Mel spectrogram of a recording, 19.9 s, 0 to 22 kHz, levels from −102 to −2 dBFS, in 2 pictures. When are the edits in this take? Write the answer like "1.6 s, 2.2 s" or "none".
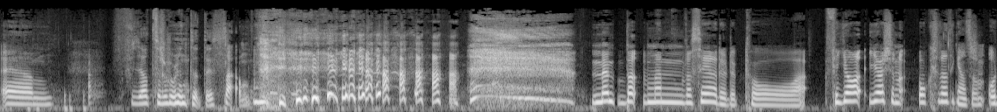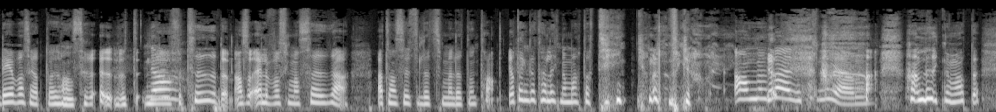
6.1 s

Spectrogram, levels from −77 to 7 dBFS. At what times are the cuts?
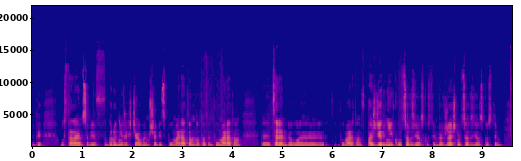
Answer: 1.8 s, 7.4 s

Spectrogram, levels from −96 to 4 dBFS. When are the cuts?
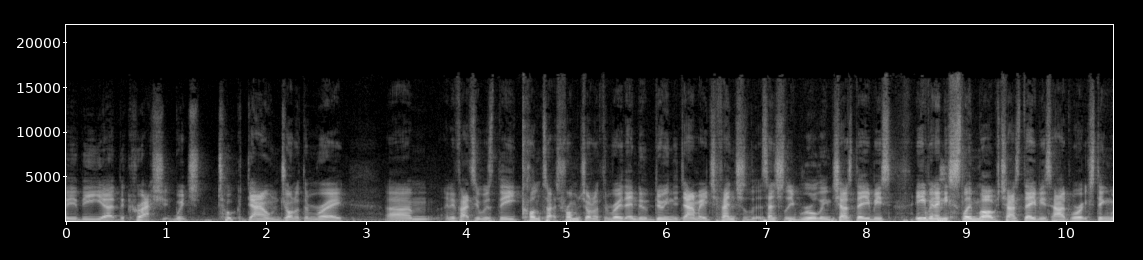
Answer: none

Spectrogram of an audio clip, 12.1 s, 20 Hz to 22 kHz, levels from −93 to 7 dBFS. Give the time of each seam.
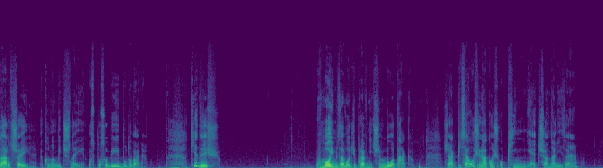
3.8 s

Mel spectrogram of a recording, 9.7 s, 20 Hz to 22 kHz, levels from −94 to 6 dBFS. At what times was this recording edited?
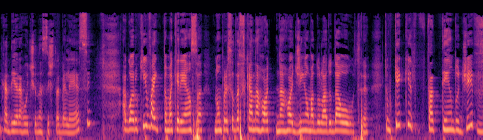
3.2 s, 7.6 s

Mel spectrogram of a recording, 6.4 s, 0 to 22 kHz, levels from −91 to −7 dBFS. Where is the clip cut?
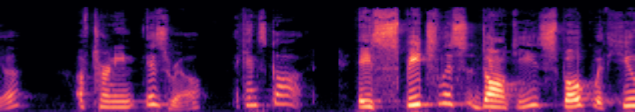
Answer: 3.4 s

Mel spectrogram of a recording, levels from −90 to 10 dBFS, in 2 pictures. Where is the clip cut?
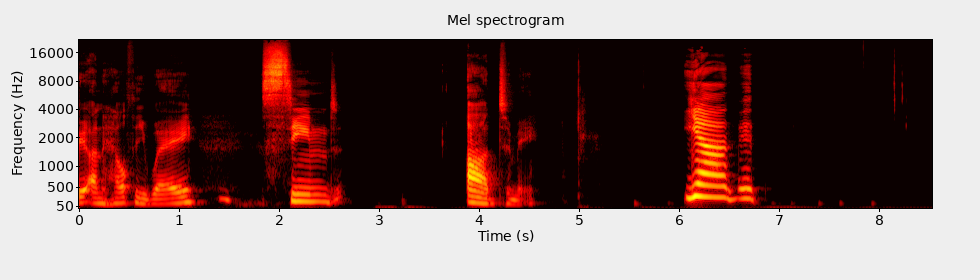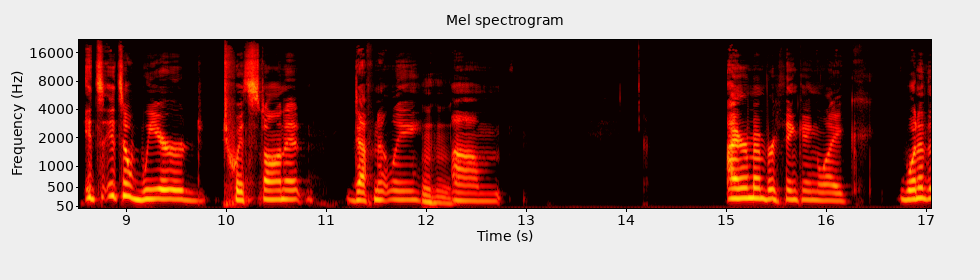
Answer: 6.6 s

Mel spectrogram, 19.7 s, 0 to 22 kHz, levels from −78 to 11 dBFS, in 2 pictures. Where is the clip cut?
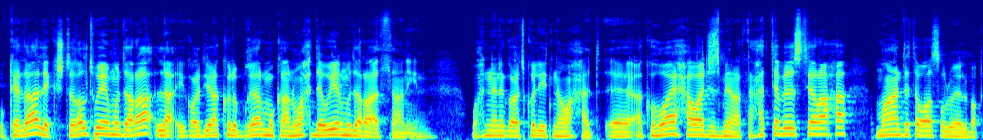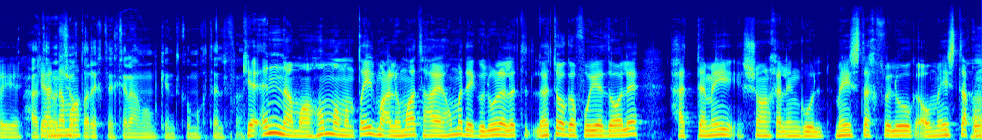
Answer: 18.1 s

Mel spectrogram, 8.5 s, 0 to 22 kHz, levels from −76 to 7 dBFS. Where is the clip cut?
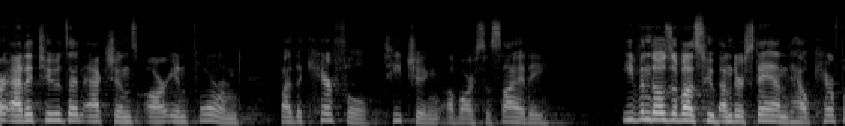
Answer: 6.2 s, 7.2 s

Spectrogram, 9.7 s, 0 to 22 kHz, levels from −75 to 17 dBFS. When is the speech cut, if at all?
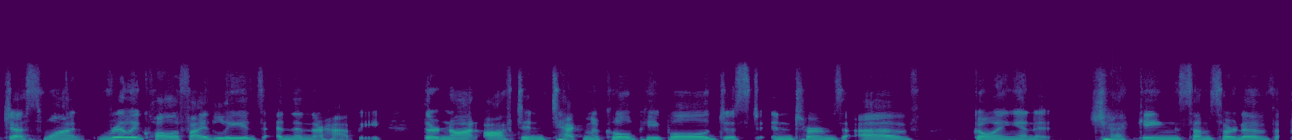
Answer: none

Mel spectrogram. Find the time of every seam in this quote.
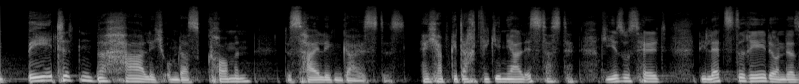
4.1 s, 6.0 s

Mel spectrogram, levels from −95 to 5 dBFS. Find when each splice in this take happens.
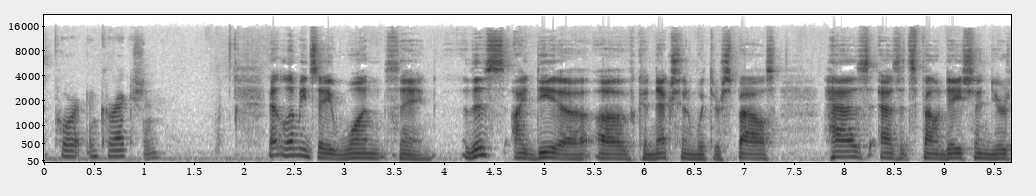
2.7 s

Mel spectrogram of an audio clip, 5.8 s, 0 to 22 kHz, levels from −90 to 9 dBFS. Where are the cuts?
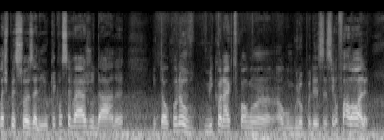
none

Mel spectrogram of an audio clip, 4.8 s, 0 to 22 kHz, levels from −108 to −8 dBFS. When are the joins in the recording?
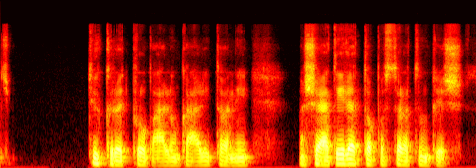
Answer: none

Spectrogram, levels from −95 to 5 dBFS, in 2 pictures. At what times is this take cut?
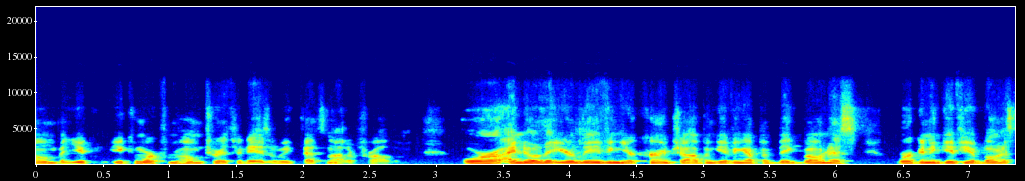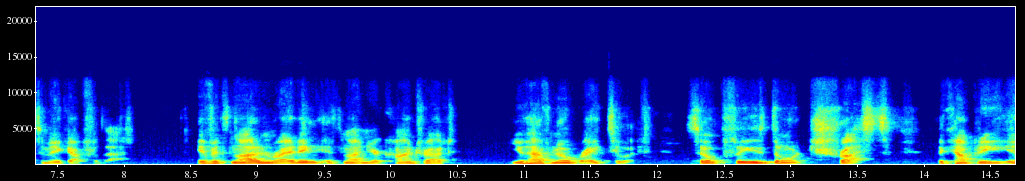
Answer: none

